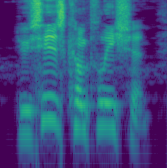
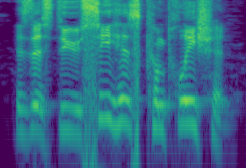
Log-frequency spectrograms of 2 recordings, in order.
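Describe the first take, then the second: First: The same question again, faster and lighter; a brisk restatement of "completion"; quicker repeat. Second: The question asked out loud, with weight; emphatic question. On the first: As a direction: rush the question through a second time. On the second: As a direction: press the question home to the congregation. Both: Shown as a demonstration. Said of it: "repeated question".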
